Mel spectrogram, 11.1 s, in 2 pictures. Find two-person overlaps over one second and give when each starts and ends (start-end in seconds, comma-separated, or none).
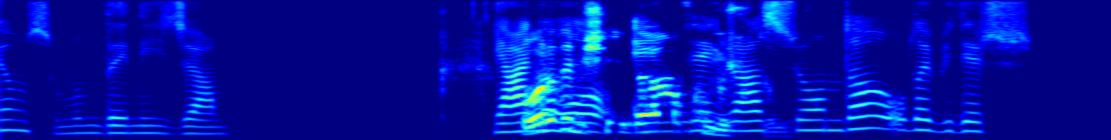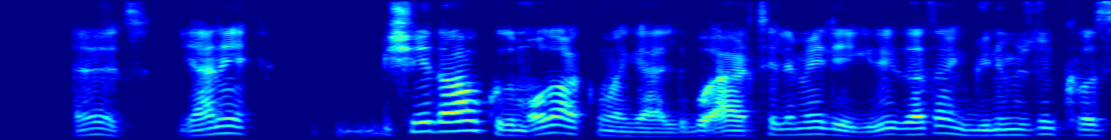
2.6-4.0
